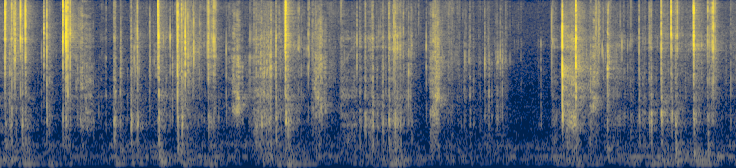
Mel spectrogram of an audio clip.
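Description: A utility knife blade scrapes a solid purple-and-white dry soap bar with a yellow coating, held in the hand. The sound is a series of crisp, dry, bright crackling and shaving scrapes with sharp transients. It briefly quiets near the five-second mark before the scraping resumes.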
